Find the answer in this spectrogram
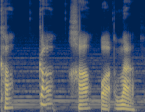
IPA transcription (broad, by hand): ka, ga, xa or ŋa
